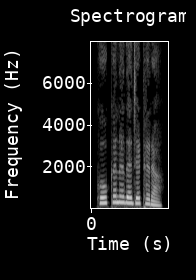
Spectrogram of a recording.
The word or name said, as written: ಕೋಕನದಜಠರ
